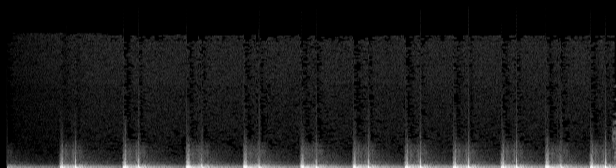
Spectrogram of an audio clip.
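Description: A heartbeat sound effect: eleven low double beats, starting about a second in and coming gradually faster.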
